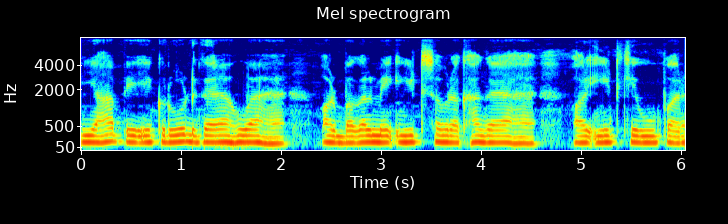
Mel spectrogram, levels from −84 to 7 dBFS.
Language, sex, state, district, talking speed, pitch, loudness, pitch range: Hindi, male, Bihar, West Champaran, 190 wpm, 135 Hz, -13 LUFS, 130-140 Hz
